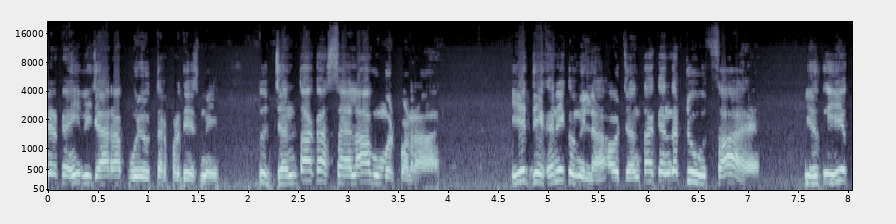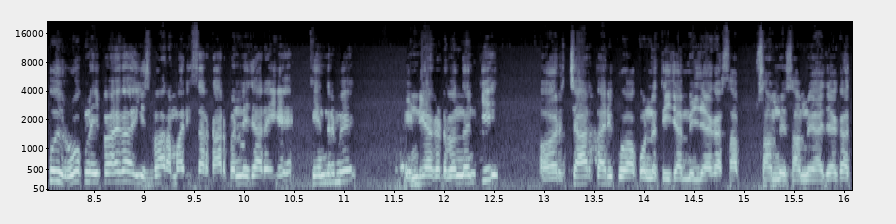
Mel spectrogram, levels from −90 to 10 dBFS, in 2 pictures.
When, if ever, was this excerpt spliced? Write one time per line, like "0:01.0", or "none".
none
